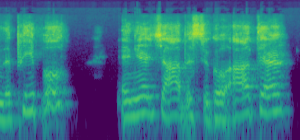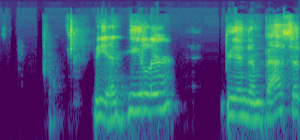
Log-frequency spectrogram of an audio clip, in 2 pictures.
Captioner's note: speaking spanish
